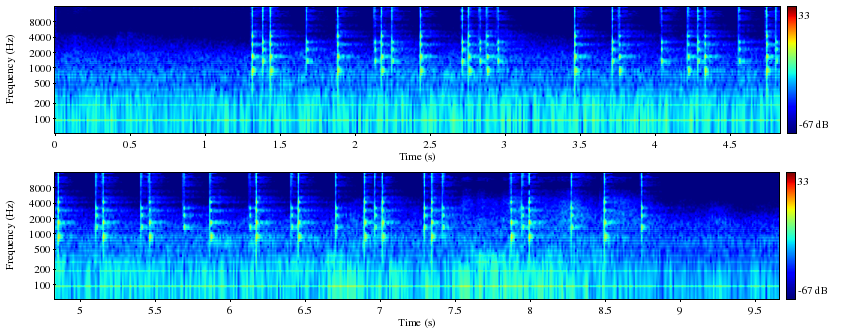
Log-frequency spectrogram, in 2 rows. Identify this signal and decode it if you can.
Morse code, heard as a telegraph sounder, hand-sent with a straight key, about 20 wpm, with the noise inside a bus. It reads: AND MAJOR AT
